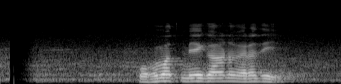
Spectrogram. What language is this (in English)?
Sinhala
